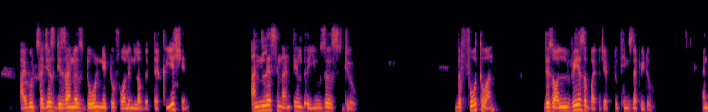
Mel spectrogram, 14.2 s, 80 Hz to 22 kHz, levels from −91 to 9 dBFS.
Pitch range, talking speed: 125-165 Hz, 135 wpm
